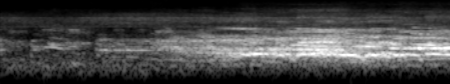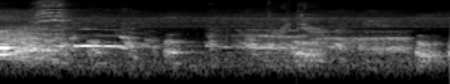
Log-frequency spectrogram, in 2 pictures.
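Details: Morning howling from wild howler monkeys near the Manzanillo Wildlife Refuge at Villa Toucan, Punta Uva, Costa Rica: a deep, grinding roar swells to a peak mid-clip, then breaks into shorter pulsing bursts, with one sharp bird call.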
